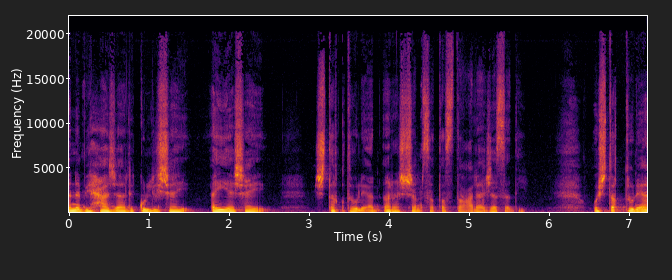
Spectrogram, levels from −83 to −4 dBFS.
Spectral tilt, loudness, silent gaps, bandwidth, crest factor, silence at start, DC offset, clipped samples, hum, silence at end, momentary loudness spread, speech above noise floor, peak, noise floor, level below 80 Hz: -5.5 dB/octave; -20 LUFS; none; over 20 kHz; 16 dB; 0 s; under 0.1%; under 0.1%; none; 0 s; 14 LU; 31 dB; -4 dBFS; -50 dBFS; -56 dBFS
